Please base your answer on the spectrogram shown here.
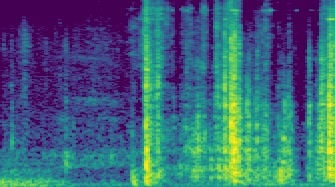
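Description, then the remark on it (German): A bunch of keys jangles as it is put away, starting after a quiet moment with bright metallic clinks that rattle on for over a second, with a faint engine-like hum underneath. “Schlüssel weg”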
